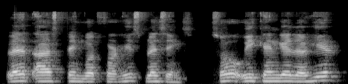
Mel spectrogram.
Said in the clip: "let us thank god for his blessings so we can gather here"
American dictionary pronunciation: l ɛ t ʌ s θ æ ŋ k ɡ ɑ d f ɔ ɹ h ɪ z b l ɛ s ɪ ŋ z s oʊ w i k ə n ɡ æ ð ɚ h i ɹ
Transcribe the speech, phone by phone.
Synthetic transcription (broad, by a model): l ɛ t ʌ s t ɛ ŋ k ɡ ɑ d f ɔ ɹ h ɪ s b l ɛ s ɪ ŋ s oʊ w i k ə n ɡ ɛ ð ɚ h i ɹ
